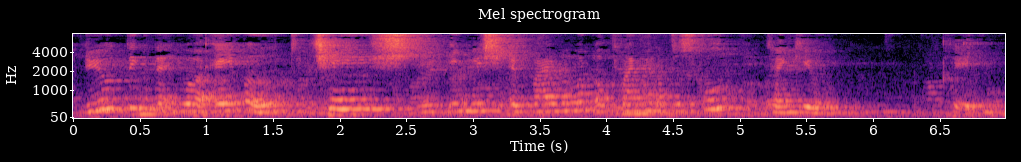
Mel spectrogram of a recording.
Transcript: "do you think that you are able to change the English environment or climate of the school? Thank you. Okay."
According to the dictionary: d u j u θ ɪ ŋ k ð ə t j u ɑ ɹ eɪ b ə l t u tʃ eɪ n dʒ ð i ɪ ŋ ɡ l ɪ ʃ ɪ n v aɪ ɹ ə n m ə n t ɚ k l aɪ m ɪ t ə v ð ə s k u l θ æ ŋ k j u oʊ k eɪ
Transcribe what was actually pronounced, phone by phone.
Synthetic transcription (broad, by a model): d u j u t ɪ ŋ k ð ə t j u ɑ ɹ eɪ b ə l t u tʃ eɪ n dʒ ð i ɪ ŋ ɡ l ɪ ʃ ɪ n v aɪ ɹ ə n m ə n t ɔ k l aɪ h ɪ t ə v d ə s k u l t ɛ ŋ k j u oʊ k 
